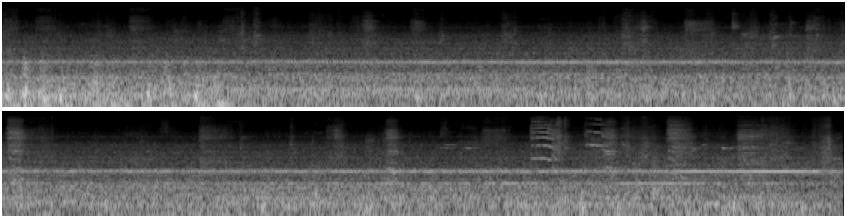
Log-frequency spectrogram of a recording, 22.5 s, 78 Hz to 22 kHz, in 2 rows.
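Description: Siemens C651 electric train heard from inside the passenger car, running steadily along the track: a continuous rumble of wheels on rail with a steady high whine over it. It jolts a few times in the first seconds, and near the end there are a few brief high squeaks.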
